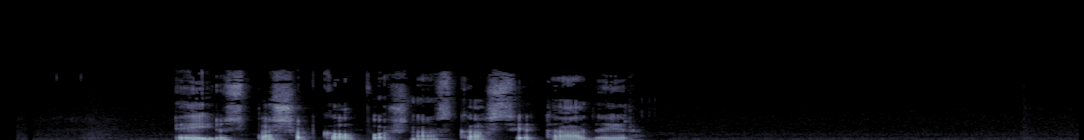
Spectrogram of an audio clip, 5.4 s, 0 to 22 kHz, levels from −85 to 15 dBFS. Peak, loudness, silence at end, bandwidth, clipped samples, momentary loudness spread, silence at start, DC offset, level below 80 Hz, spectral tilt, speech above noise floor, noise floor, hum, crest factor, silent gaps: -6 dBFS; -29 LUFS; 2.25 s; 11.5 kHz; under 0.1%; 9 LU; 0.85 s; under 0.1%; -56 dBFS; -5 dB/octave; 42 dB; -70 dBFS; none; 26 dB; none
